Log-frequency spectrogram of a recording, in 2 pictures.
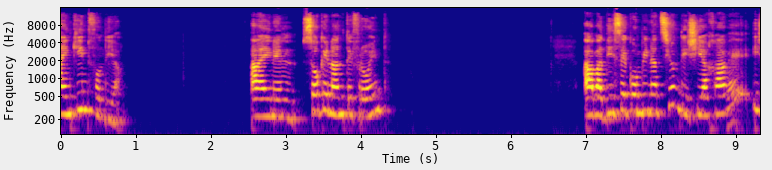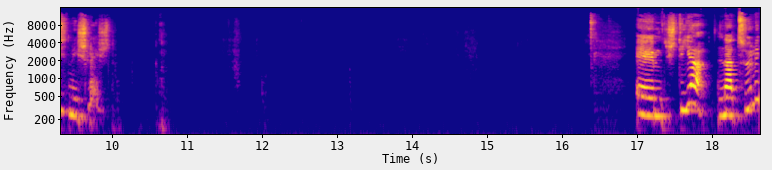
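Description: A woman speaks calmly and warmly close to a microphone, with pauses.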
